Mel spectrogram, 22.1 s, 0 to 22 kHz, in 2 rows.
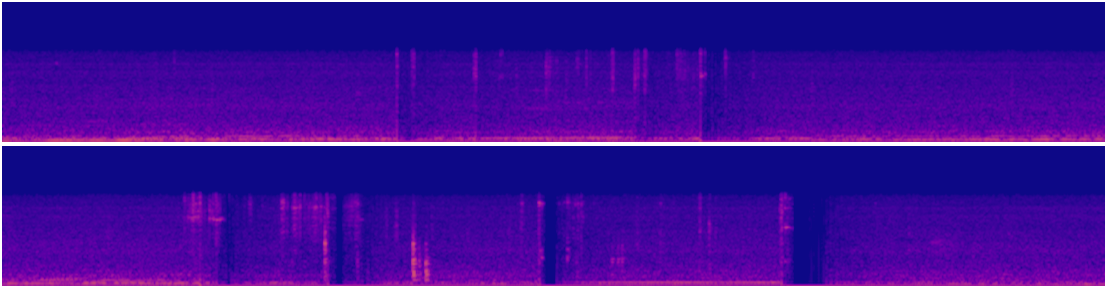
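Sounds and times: steady low hum: 0.0s - 22.0s
steel discs clicking together: 3.9s - 7.6s.

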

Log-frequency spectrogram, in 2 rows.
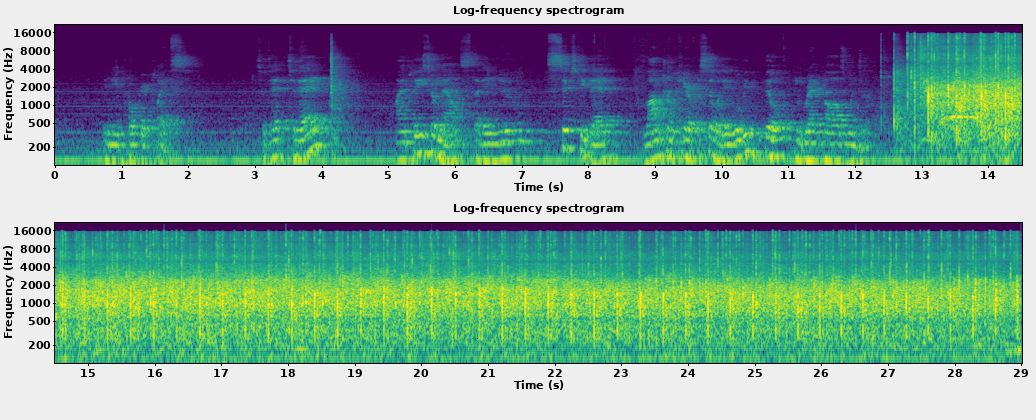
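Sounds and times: crowd applauding: 12.6s - 29.0s.

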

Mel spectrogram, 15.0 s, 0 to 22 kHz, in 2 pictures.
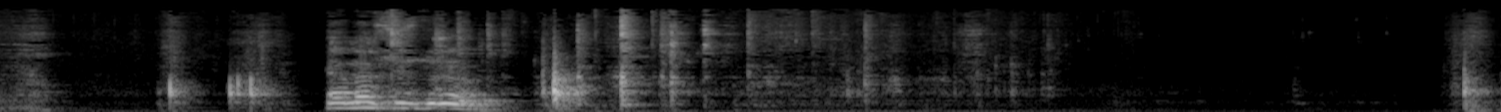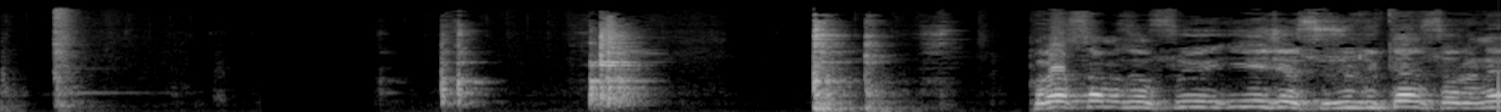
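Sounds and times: wooden spoon scraping pot: 0.0s - 5.4s.

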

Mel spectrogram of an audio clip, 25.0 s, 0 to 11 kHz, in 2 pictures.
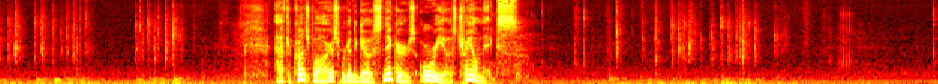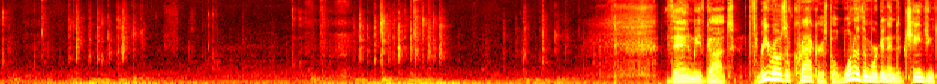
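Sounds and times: typing on computer keyboard: 0.0s - 2.5s, 7.6s - 11.4s, 12.4s - 14.5s, 16.4s - 18.5s, 19.2s - 20.2s.

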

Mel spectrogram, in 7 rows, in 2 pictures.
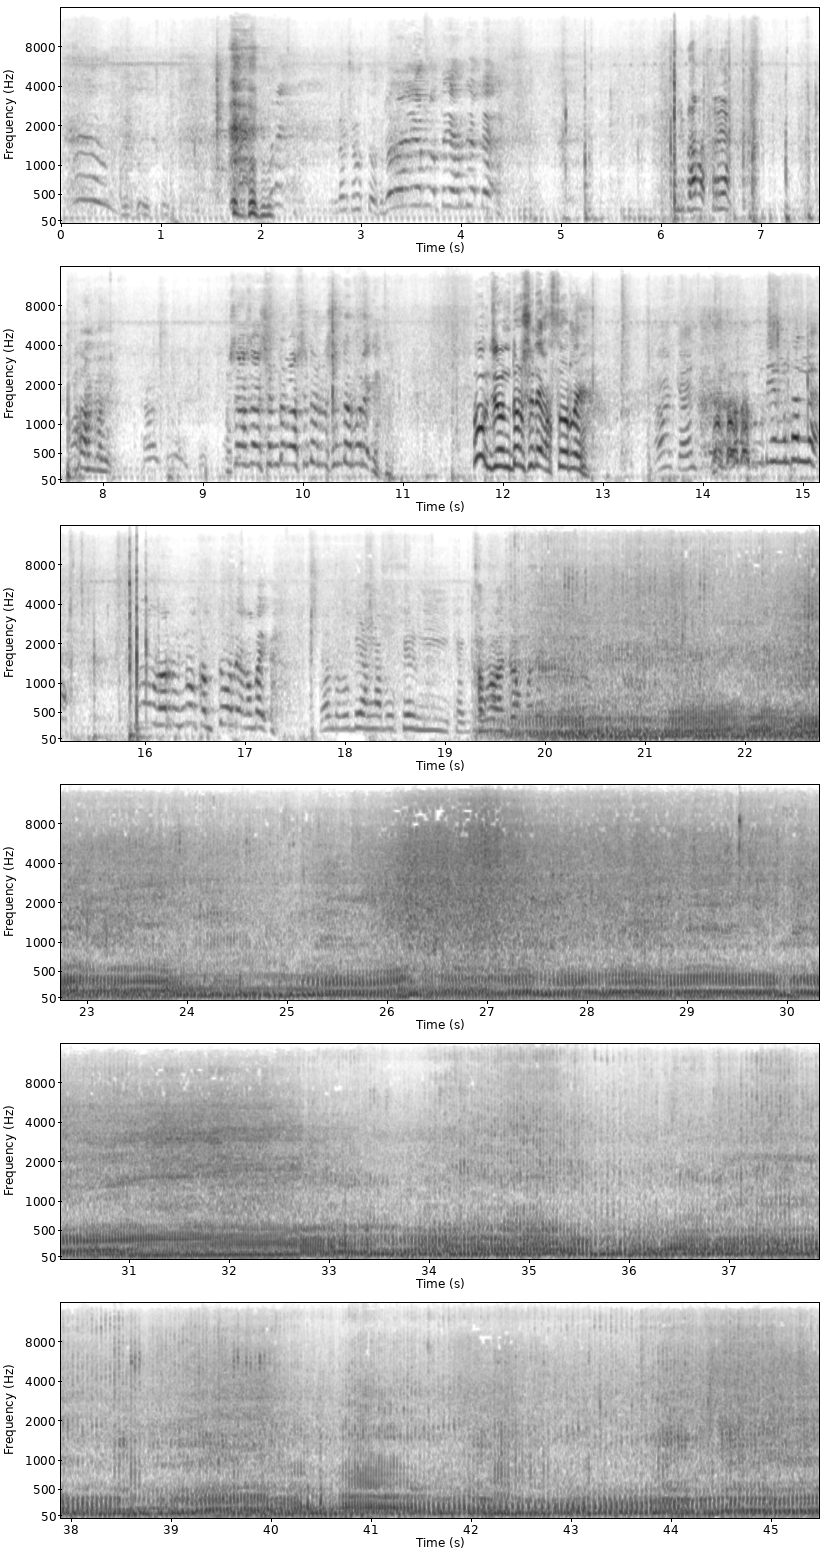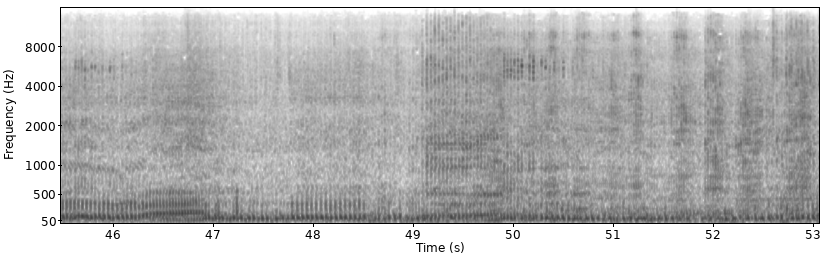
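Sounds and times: dirt bike engine revving: 19.4s - 53.0s.

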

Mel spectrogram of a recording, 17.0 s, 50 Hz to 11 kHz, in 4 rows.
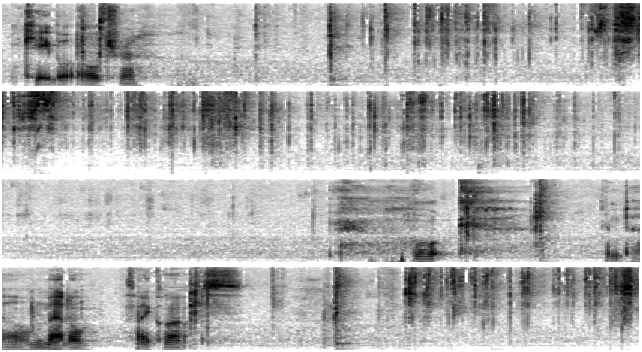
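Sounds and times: foil wrapper tearing and crinkling: 2.4s - 8.7s, 15.4s - 17.0s.

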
